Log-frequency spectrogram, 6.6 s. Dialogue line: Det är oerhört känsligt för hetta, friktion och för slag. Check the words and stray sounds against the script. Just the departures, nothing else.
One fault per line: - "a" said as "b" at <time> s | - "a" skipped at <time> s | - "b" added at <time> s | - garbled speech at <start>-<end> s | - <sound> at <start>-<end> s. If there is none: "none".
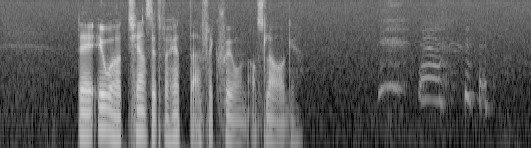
- "för" skipped at 3.2 s
- laugh at 4.7-6.3 s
